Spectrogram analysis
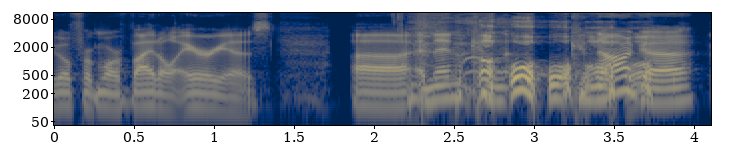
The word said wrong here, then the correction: Kananga: takes Bond's watch and then says, okay, on the back of the watch, it says Kananga. – Okay. – We've been saying it wrong this entire fucking time, I think.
